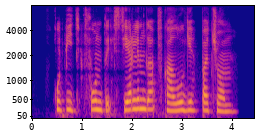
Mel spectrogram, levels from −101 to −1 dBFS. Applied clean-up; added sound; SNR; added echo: neural mask model Resemble Enhance denoiser.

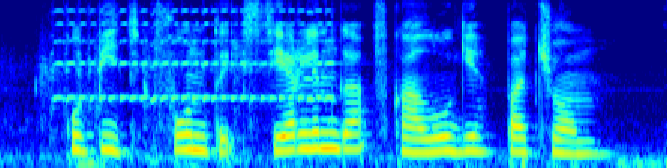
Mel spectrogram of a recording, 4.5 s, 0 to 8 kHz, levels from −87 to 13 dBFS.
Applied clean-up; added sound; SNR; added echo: none; Bowed string instrument; 16 dB; none.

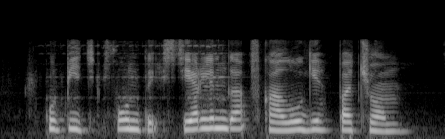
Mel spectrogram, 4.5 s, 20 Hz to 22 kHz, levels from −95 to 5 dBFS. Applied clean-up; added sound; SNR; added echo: neural separator model SepFormer DNS4.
